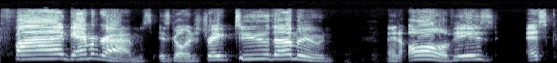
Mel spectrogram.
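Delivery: put-on high, loud, slow Cameron Grimes accent. Hyping the wrestler to co-hosts, mock Cameron Grimes accent. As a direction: stretch it out in a hammed-up imitation of his accent. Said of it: "can't even say that in the accent".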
